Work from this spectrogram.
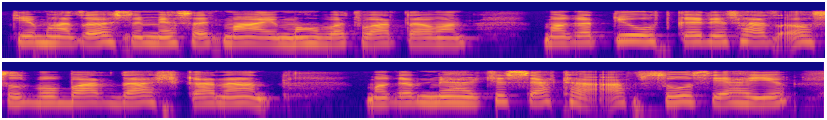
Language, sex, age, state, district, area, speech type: Kashmiri, female, 30-45, Jammu and Kashmir, Bandipora, rural, spontaneous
